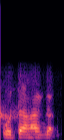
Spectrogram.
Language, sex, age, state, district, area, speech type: Maithili, male, 18-30, Bihar, Saharsa, urban, conversation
